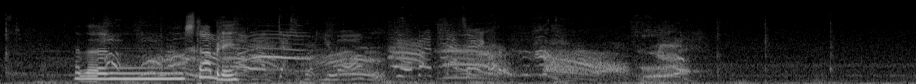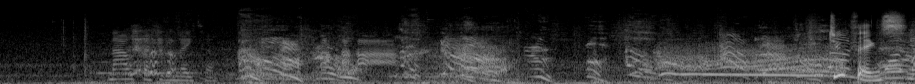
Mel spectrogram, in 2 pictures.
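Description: Swords clash and clang in a game's fight.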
